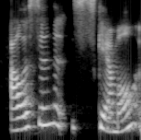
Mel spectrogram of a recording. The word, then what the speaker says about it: Allyson Scammell: I am super excited today because we have a special guest, Allyson Scammell.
